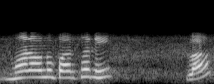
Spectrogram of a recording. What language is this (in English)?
Nepali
